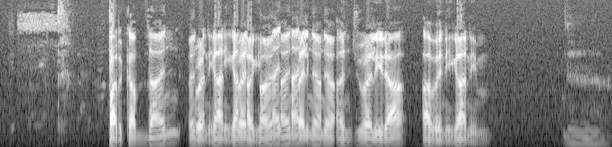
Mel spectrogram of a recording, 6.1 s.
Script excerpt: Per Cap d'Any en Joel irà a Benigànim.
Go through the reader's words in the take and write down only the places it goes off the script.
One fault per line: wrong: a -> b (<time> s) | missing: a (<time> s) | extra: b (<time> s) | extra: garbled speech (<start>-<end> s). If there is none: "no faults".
extra: garbled speech (1.9-3.4 s)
